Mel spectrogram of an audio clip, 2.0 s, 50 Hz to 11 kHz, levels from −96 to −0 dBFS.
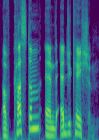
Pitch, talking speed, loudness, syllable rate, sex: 165 Hz, 120 wpm, -20 LUFS, 4.6 syllables/s, male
